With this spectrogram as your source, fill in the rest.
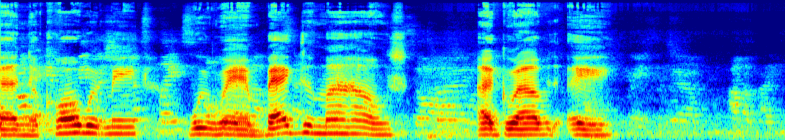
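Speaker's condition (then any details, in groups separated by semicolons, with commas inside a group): ALS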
